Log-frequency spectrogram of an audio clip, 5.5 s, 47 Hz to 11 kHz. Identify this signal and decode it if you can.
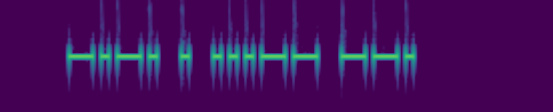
Morse code, heard as a keyed tone, about 15 wpm, 700 Hz. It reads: CE3G
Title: DXCC-100 Call Signs - 4 Characters - Repeated 2x - 15wpm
